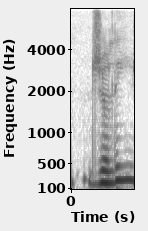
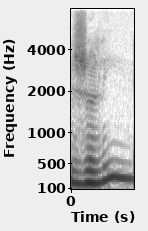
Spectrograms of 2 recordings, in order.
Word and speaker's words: Jolie: Jolie. – Jolie? – Jolie.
